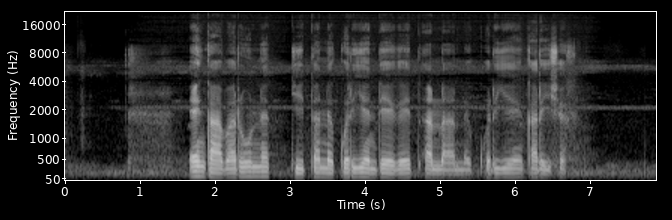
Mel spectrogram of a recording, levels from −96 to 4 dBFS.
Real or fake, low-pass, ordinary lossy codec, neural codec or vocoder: real; none; none; none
